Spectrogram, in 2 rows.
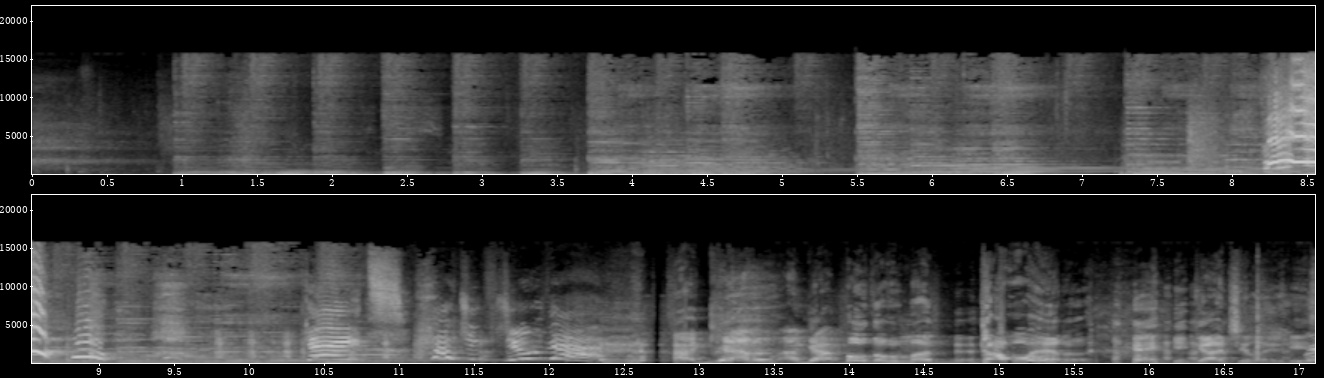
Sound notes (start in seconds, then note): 9.8 screams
